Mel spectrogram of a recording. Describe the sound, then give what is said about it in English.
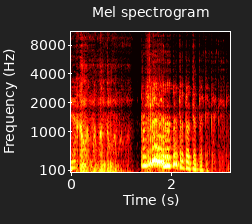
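Two long, deep rasping snores from an old hound dog sleeping in his dog bed next to the kitchen, the first steady and rumbling, the second louder and rougher with a throaty growl before trailing off. “And you know what good old hound dogs do when they sleep? What? They. They snore.”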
